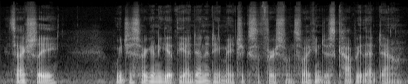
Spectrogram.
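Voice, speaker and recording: A male lecturer speaks in a deep voice thick with creak. He explains a worked example informally, one step at a time, thinking aloud as he goes. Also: fairly even intonation, quick pace, a little mellow, a little hiss or hum. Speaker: university lecturer.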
